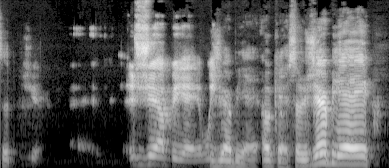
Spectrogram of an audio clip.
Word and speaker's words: Gerbier: Philippe Gerbier, or Gerbier, is that how you pronounce it? Gerbier.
